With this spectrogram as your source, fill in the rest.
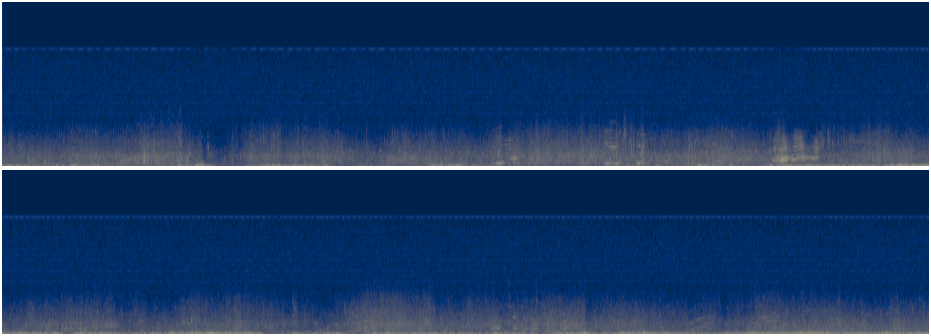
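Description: A speedboat engine drones far off across the water.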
